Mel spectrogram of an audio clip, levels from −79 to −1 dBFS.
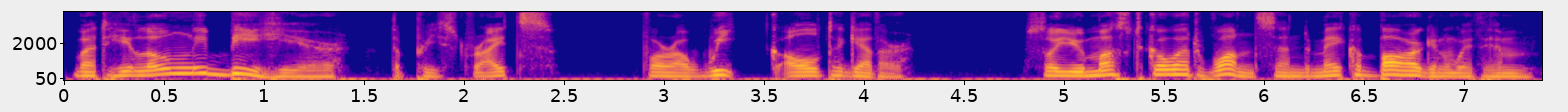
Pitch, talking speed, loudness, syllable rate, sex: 130 Hz, 195 wpm, -19 LUFS, 5.2 syllables/s, male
